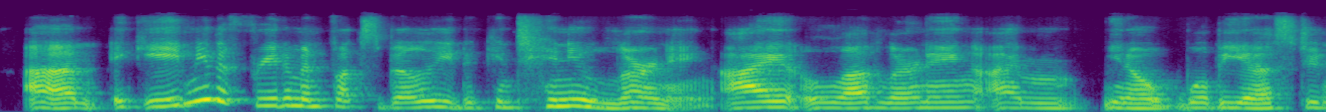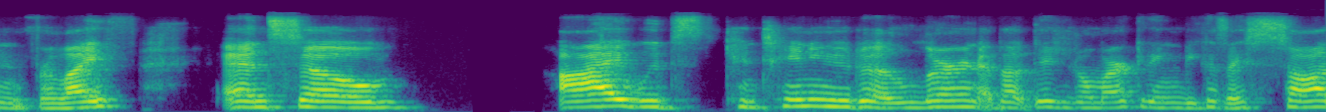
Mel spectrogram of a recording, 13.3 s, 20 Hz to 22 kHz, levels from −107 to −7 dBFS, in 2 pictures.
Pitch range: 185-230 Hz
